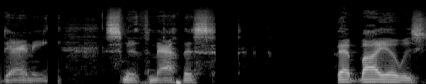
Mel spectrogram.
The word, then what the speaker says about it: Danne: Friends, that bio couldn't begin to demonstrate all of the things that my friend Danny has done. By the way, that's how her name is pronounced, Danny Smith Mathis.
